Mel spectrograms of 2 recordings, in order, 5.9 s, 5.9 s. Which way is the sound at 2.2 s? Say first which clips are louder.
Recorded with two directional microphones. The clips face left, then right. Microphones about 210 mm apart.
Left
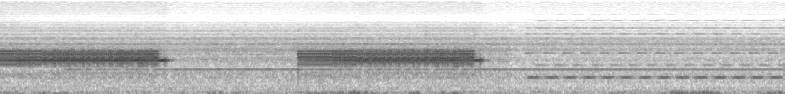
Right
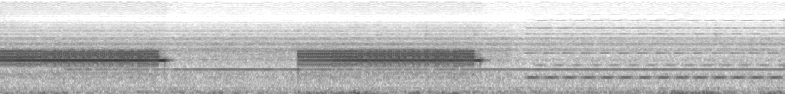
Right 1 dB; centre (ahead or behind).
